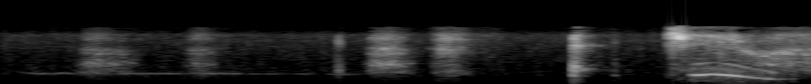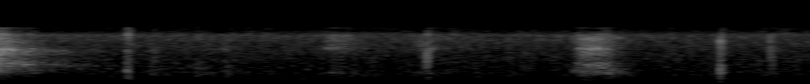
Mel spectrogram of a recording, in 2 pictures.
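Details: Very sneezy person recording a variety of sneezes: several of varying force, some stifled and muffled, one loud full sneeze, short sniffs between.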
